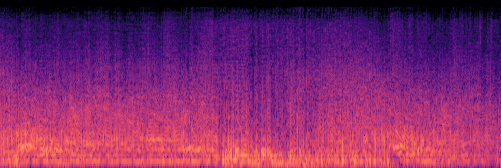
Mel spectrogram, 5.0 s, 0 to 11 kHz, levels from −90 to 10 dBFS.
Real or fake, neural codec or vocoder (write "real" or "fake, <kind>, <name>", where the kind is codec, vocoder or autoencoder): fake, vocoder, Vocos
